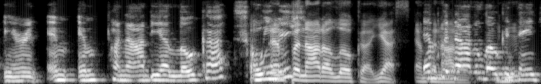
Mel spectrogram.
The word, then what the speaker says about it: Empanada Loca: How do you pronounce that, Aaron? Empanada Loca? Squeamish? Oh, Empanada Loca.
